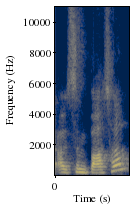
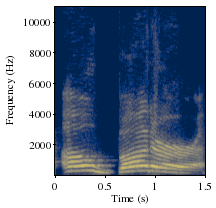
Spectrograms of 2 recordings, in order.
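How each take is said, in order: First: Butter with a crisp T and no final R; butter with its T kept; Australian butter. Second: Put-on butter in an American accent, high and loud; exaggerated American accent on butter; American server's butter. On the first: Retold or imitated. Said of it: "And I said". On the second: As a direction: mimic an American's dawning "oh, butter", D for T. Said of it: "finally she was like".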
